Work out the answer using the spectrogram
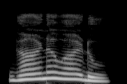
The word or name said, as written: ಗಾಣವಾಡು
